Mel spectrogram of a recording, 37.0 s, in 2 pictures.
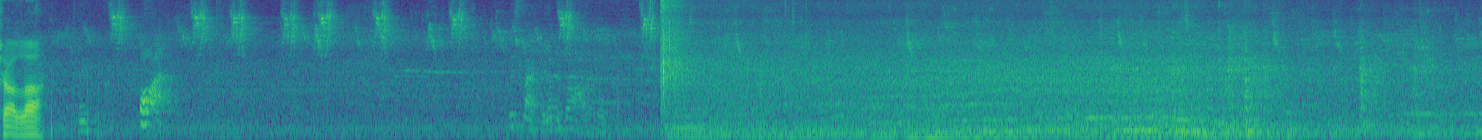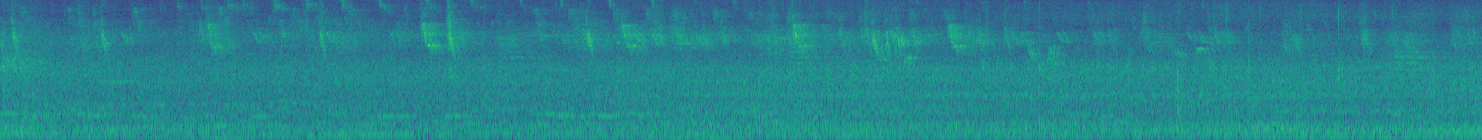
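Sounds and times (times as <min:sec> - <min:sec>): outdoor background noise: 0:00.0 - 0:37.0
small birds chirping: 0:00.1 - 0:37.0.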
